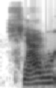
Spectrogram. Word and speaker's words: flour: flowers and plants outside flour is also two syllables so is the word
